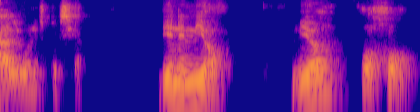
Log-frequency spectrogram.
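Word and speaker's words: 妙法: Myo o ho. Son dos palabras, pero se pronuncia myoho.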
